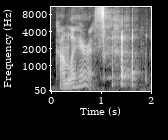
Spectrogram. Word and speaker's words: Kamala Harris: How to pronounce Kamala Harris. Kamala Harris.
